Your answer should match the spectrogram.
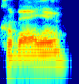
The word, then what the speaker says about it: Carvalho: My name is Carvalho, Marcarvalho, also known as, also known as.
